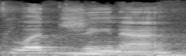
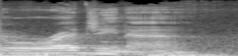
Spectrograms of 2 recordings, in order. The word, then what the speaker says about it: LaGina: My name is LaGina, not Regina. LaGina. Like Regina, but with an L-A. Okay, not R-E. L-A, and then the rest of the spelling is so confusing that you'll say it wrong every time. So let's just go with LaGina pronunciation. Okay.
